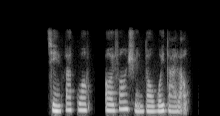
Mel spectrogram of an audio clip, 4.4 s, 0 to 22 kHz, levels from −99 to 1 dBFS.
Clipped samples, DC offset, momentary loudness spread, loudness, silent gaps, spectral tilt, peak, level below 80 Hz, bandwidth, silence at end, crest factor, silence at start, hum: under 0.1%; under 0.1%; 8 LU; -23 LUFS; 1.88-2.08 s; -7.5 dB/octave; -8 dBFS; -62 dBFS; 7.6 kHz; 0.65 s; 16 dB; 0.95 s; none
